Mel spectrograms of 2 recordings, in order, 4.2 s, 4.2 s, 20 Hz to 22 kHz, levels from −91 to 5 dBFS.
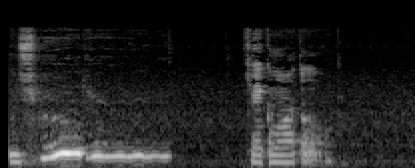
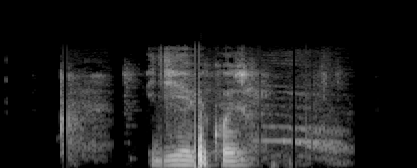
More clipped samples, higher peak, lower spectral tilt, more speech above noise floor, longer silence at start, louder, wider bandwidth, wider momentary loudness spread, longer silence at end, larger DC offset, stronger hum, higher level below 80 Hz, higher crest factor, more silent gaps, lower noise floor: neither; about the same, -2 dBFS vs 0 dBFS; about the same, -6 dB/octave vs -6 dB/octave; first, 47 dB vs 22 dB; second, 0.1 s vs 0.6 s; first, -16 LUFS vs -23 LUFS; first, 10.5 kHz vs 7.6 kHz; about the same, 24 LU vs 25 LU; first, 1 s vs 0.8 s; neither; neither; second, -64 dBFS vs -48 dBFS; second, 18 dB vs 28 dB; second, none vs 1.13-1.20 s; first, -64 dBFS vs -44 dBFS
